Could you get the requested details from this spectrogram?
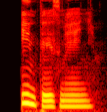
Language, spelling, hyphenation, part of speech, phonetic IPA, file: Hungarian, intézmény, in‧téz‧mény, noun, [ˈinteːzmeːɲ], Hu-intézmény.ogg
- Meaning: institution, establishment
